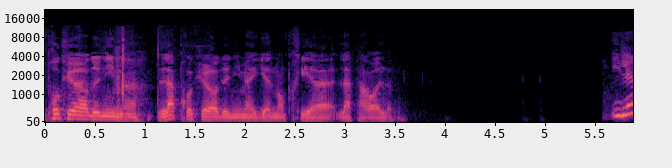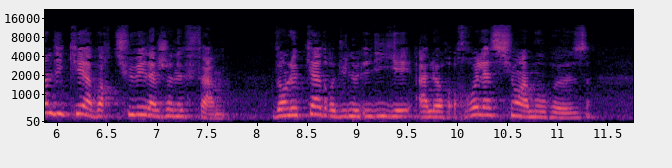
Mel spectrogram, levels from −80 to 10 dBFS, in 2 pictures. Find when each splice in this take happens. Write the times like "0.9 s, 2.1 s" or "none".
9.0 s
